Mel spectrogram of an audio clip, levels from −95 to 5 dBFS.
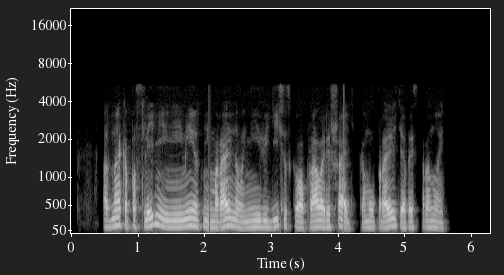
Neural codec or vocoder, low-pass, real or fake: none; 5.4 kHz; real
